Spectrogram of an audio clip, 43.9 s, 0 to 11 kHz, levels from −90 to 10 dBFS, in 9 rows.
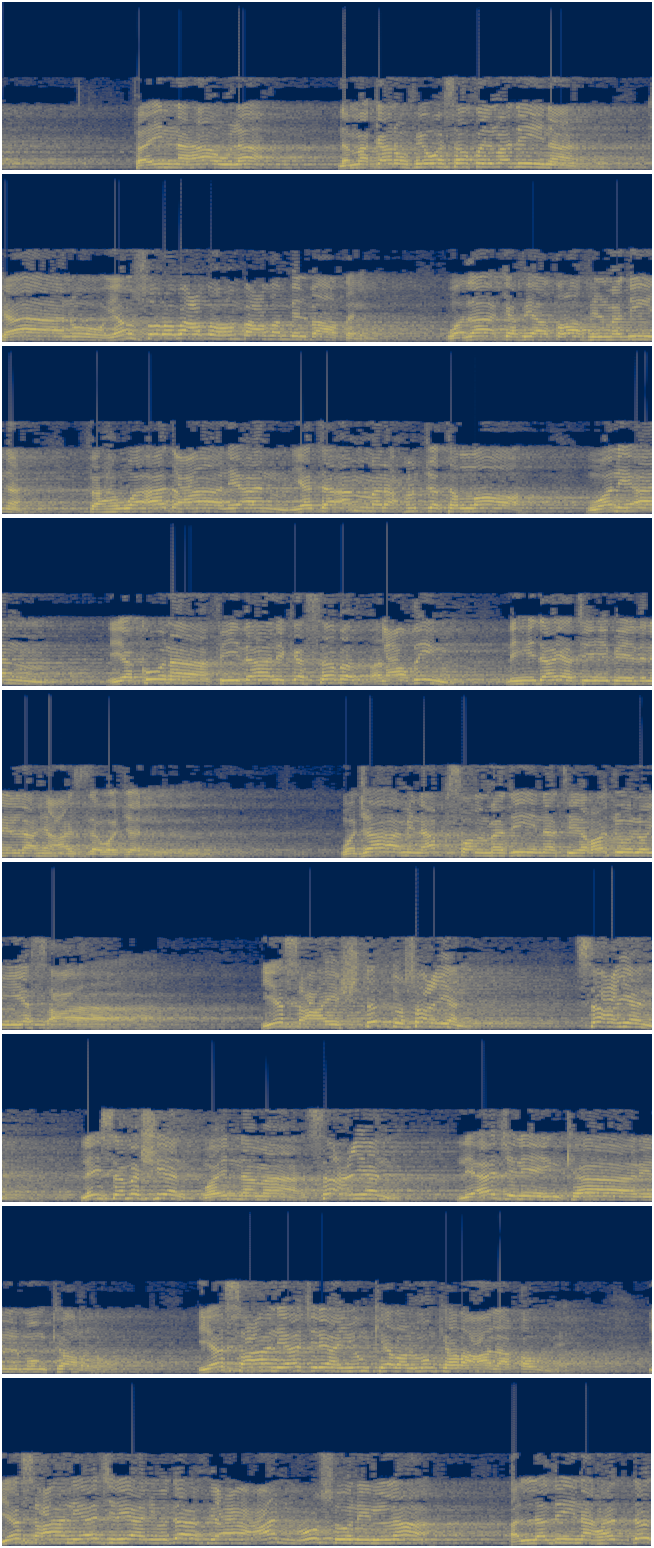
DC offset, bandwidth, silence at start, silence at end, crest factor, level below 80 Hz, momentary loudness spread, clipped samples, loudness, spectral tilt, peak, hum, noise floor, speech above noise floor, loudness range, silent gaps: under 0.1%; 6.4 kHz; 0 s; 0 s; 14 dB; -64 dBFS; 11 LU; under 0.1%; -13 LUFS; -3.5 dB/octave; 0 dBFS; none; -34 dBFS; 21 dB; 2 LU; none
